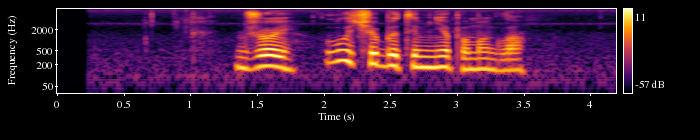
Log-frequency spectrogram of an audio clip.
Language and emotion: Russian, neutral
